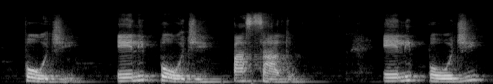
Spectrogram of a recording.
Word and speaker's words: pôde: E pôde. So pay attention to the pronunciation. Pó, ó, pode, pôde, pô, o, pôde.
